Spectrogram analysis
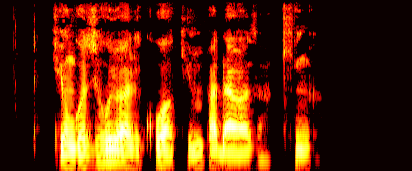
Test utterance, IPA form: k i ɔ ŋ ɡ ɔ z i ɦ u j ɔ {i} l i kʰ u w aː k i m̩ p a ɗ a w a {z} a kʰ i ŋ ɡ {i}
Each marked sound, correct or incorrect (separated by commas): incorrect, correct, incorrect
